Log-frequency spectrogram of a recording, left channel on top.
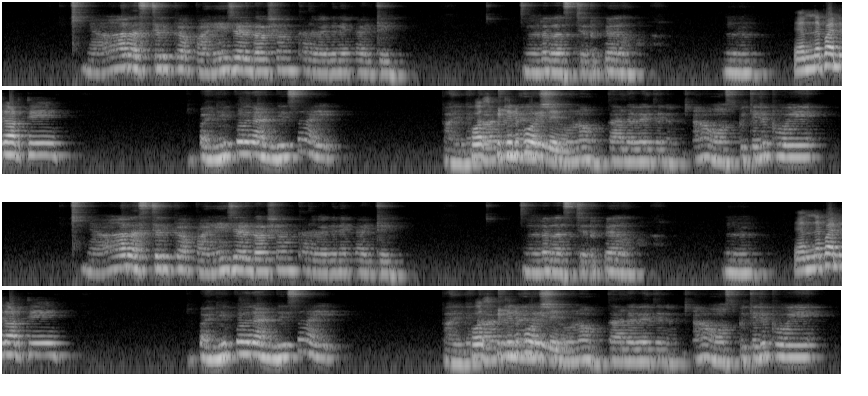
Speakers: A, on the right (about 80°); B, on the left (about 75°).
A: ഞാൻ റെസ്റ്റെട്ക്കാ പനിയും ജലദോഷും തലവേദനേം. <unintelligible> ഈട റെസ്റ്റ് എട്ക്കാണ്. ഉം
B: എന്നാ പനി തൊടത്തി.
A: പനിപ്പോ രണ്ടീസായി. പ്പയിനേക്കാട്ടിലും
B: ഹോസ്പിറ്റലിൽ
A: മേലെ
B: പോയില്ലേ
A: ക്ഷീണോം തലവേദനയും ആഹ് ഹോസ്പിറ്റലിൽ പോയി.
